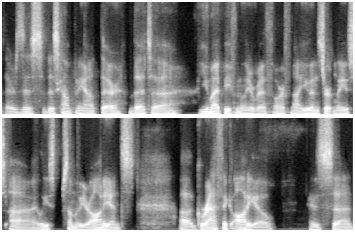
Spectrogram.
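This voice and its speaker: Low-voiced man chatting, halting delivery. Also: no room sound. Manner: halting, thinking aloud. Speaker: guest, audio drama producer and voice actor. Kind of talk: casual interview chat.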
